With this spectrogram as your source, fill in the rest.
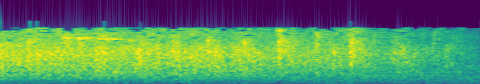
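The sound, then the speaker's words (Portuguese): Sustained, dense applause from a crowd for mayor Ernesto Roller and vice-mayor Gustavo Marques at their swearing-in, a loud steady wash of many hands clapping that holds for several seconds and eases slightly toward the end, with no voices. “Uma salva de palmas ao prefeito Ernesto Roller, vice-prefeito Gustavo Marques.”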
